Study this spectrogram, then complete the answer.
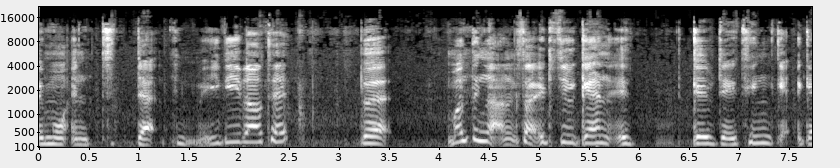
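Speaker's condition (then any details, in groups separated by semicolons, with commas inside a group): Cerebral palsy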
